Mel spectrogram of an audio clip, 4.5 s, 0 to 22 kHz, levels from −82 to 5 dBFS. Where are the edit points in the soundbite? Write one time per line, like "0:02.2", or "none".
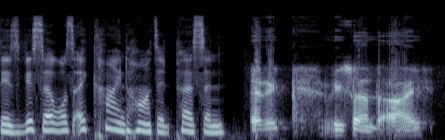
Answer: none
